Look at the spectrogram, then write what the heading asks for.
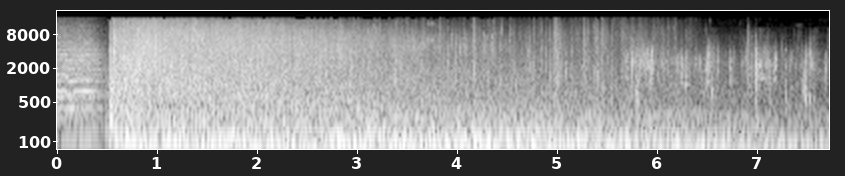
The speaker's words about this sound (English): The sound of the Somme River Bridge going up in smoke echoes across the mile to Piper and his SS troops.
